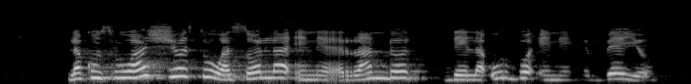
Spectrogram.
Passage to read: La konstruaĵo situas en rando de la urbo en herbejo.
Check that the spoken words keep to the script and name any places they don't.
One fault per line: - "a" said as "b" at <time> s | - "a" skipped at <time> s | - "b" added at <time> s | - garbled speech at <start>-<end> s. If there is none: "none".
- "sola" added at 2.5 s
